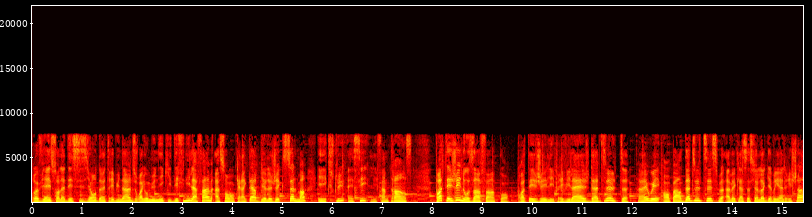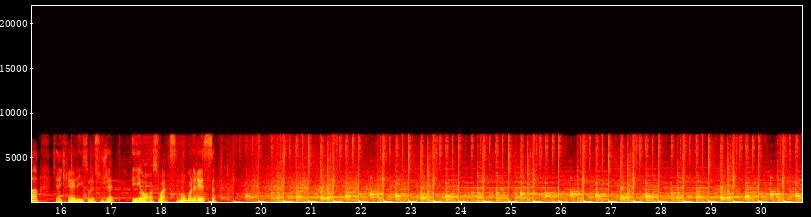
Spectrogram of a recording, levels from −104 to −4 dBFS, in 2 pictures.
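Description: No dropouts, clicks, distortion, level jumps or other technical faults are audible anywhere in this audio.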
